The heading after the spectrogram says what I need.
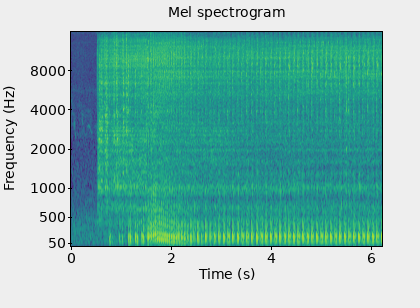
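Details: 1973 Honda CL350 twin, about 14,000 miles, freshly serviced (carbs cleaned, timing and valve lash set, new plugs, MGO cut mufflers): catches first try and settles into a crisp, even idle, no misfires or tapping; normal idle.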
